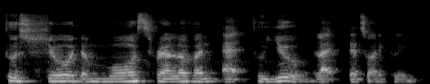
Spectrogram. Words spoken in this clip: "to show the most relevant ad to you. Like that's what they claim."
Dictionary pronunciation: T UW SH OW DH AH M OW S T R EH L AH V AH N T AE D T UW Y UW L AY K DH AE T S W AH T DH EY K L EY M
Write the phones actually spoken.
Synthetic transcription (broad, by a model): T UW SH OW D AH M OW S T R EH L AH V AH N T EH T UW Y UW L AY K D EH T S W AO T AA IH K L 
